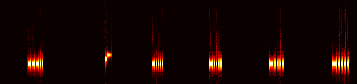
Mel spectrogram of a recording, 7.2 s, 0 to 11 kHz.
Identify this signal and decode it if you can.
Morse code, heard as a keyed tone, about 53 wpm, spaced as for 9 wpm, 700 Hz. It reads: 8 6666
